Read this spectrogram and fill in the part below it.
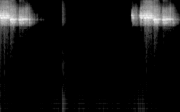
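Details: Snowy-browed flycatcher of the Taiwan subspecies innexa gives two sharp, high-pitched jingling phrases about two and a half seconds apart. Each is a quick pip followed by a sparkling cluster of notes, in clean silence.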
